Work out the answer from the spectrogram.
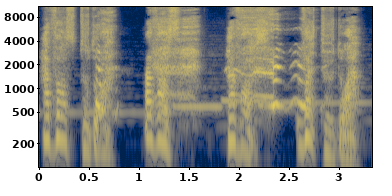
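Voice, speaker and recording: A woman playing a gentle uncle who anxiously soothes and tends a hurt girl, repeating himself. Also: mid-range voice, animated, unhurried. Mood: soothing. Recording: music playing behind.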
